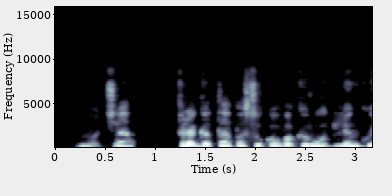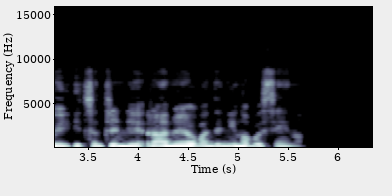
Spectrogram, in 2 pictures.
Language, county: Lithuanian, Vilnius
